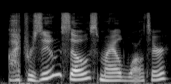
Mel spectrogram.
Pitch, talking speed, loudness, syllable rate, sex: 235 Hz, 175 wpm, -17 LUFS, 6.2 syllables/s, female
